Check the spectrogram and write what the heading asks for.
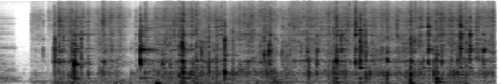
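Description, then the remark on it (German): A spoon scrapes and stirs steadily in a pot of melting chocolate and butter on a stove at medium heat, with repeated clinks against the side over a soft bubbling sizzle, moderately loud, no voices. “Das Ganze könnt ihr dann schmelzen und zwischendurch immer wieder umrühren.”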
